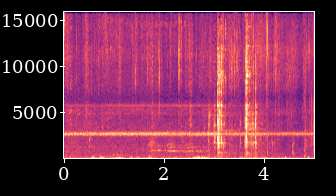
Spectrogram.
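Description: Metal game cart wheeled and turned on grass, with two sharp clicks of its frame about three seconds in, over a steady high-pitched whine.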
